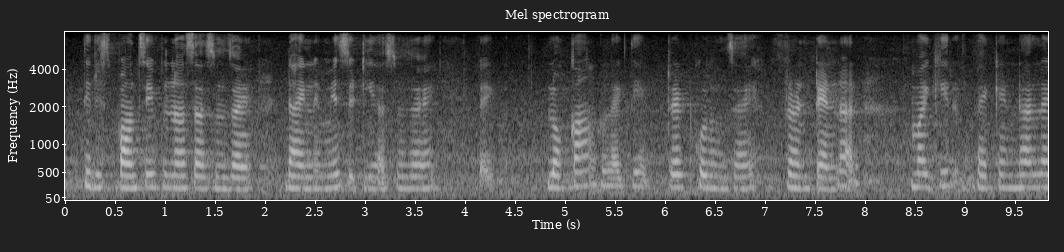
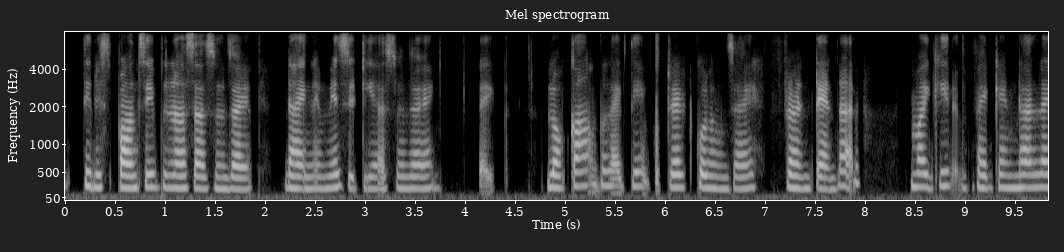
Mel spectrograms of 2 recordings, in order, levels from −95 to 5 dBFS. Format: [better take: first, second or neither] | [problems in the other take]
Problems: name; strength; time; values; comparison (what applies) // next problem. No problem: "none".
first | noise reduction (neural diffusion model UNIVERSE++)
